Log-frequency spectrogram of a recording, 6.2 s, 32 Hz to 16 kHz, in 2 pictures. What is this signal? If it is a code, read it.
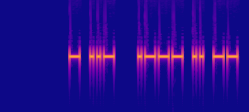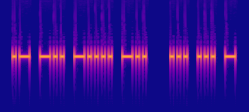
Morse code, heard as a keyed tone, about 28 wpm, 700 Hz. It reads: TU JIM AD6D SST
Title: K1USN SST QSO Practice - 28wpm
